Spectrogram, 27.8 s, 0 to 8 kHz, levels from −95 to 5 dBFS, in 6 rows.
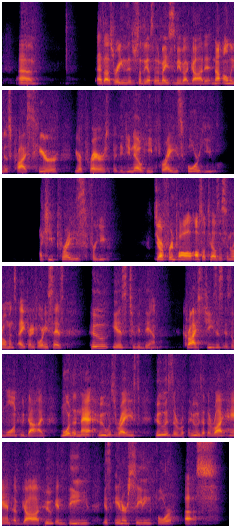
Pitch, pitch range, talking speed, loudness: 120 Hz, 110-175 Hz, 175 wpm, -26 LUFS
